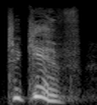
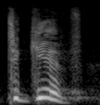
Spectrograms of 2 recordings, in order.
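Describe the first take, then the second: No difference in how they are said.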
